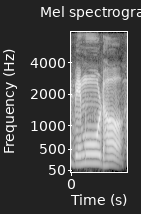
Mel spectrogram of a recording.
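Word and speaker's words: बिमूढ़: সংস্কৃত ভাষায় রটাকে ড এর মত করে উচ্চারণ করা হয়। অর্থাৎ দৃঢ় থাকলে উচ্চারণটা হবে দৃঢ়। দৃঢ়। দৃঢ় থাকলে দৃঢ় উচ্চারণ হবে। ঠিক আছে? দৃঢ় থাকলে দৃঢ় উচ্চারণ। তারপরে বিমূড়। বিমূড় থাকলে বিমূঢ। বিমূঢ ঢার।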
